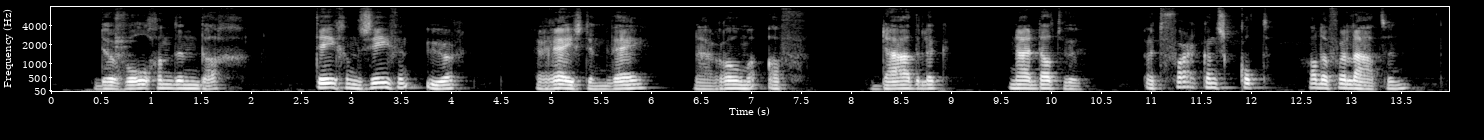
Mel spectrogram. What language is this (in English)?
Dutch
